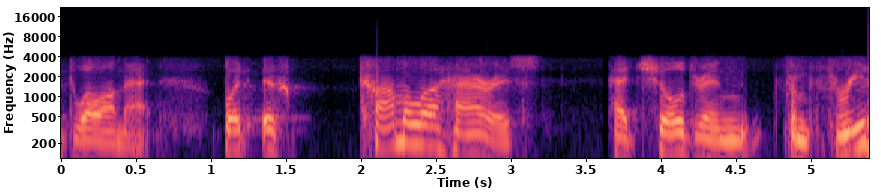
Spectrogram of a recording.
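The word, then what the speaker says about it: Kamala: you whoever you support her name is kamla just think of the name Mom it's bad it's my bad I don't want to dwell on that but if kamla Harris had children from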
